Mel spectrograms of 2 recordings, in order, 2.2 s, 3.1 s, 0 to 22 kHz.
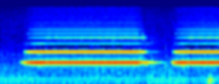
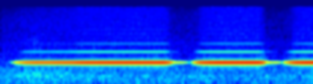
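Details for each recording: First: Sanyo DCX 3300KB four-channel amplifier with failed STK hybrid output modules, 1 kHz test tone: rough, buzzy, clearly distorted channel with faint low hum underneath; amplifier also had 50 Hz hum. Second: Sanyo DCX 3300KB 4-channel amplifier, 1 kHz tone into a speaker with dummy load off: steady, pure mid-pitch whistle with no hum, buzz or rasp, broken by two short gaps. This channel sounds good and is working.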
